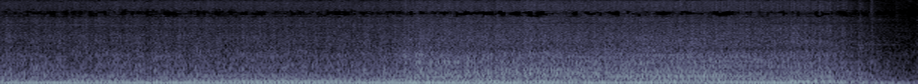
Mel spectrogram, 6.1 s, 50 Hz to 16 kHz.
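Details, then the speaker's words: Blower V8 Camaro on methanol, after cleaning gunked fuel nozzles: deep steady rumble rising cleanly with a throttle blip, no stumble, misfire or drowning; running smooth and healthy. "it's really not like doesn't seem to be drowning it though"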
